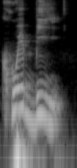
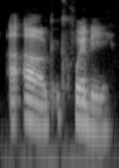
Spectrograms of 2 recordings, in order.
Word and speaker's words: Quibi: Quibi. – Tell me. – Quibi launched. – Quiver. – Quibi. – Quibi. – Q-U-I-B-I.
